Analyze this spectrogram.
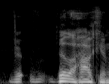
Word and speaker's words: Willighagen: Embrace yourself for the beautiful talent of Amira Villa Haken. So he has more. Hey. Hey, that brother pronounced it right. Villa Haken, right? He did a great job. He he nailed it.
